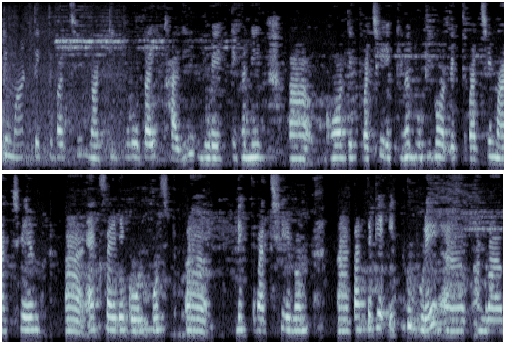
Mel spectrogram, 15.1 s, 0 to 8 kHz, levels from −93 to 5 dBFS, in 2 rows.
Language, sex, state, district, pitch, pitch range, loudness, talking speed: Bengali, female, West Bengal, Jhargram, 225 Hz, 215-235 Hz, -20 LUFS, 145 wpm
